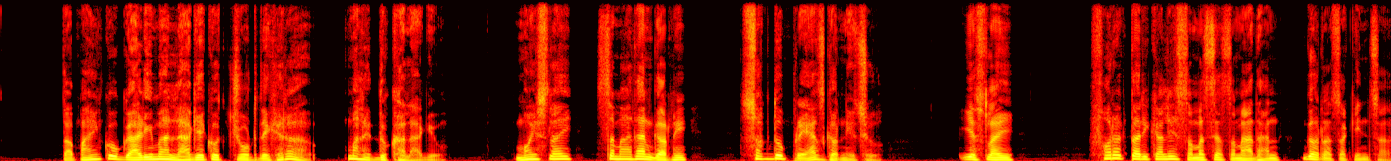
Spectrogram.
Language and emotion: Nepali, sad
